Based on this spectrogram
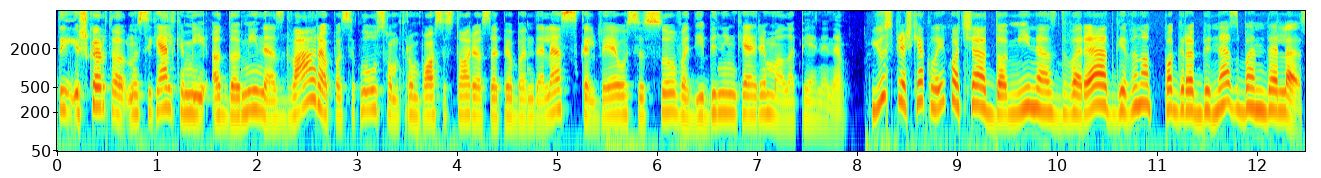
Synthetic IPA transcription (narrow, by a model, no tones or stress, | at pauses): t̪ɐɪɪʃkɐɾt̪oːnʊsʲɪkʲɛlʲkʲɛmiːʔɐd̪oːmʲiːnʲeːsd̪ʋɑːɾɐpɐsʲɪklˠɒʊsoːmt̪ɾʊmpoːsɪst̪oːɾʲɪjoːsɑːpʲiɛbɐnʲd̪ʲɛlʲɛskɐlʲbʲeːjɛʊsʲɪsʊʋɐd̪ʲiːbʲɪnʲɪŋʲkʲɛɾʲɪmɐlˠɐpʲeːnʲɪnʲɛ̰ | juːspʲɾʲiɛʃkʲiɛklˠɐɪkoːt͡ʃʲɛɐd̪oːmʲiːnʲeːsd̪ʋɐɾʲɛɐd̪ɡɐʋʲɪnoːt̪̚pɐɡɾɐbʲɪnʲɛs̬bɐnʲd̪ʲɛlʲɛs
